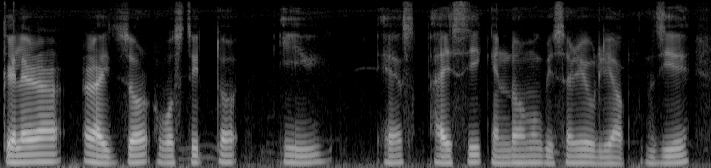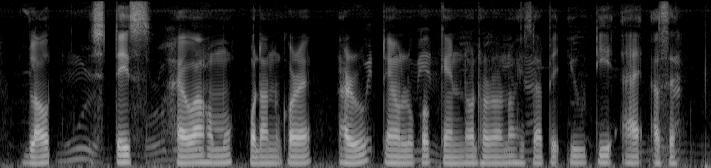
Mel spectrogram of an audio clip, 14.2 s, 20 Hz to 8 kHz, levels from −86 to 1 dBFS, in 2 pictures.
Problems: constant background noise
